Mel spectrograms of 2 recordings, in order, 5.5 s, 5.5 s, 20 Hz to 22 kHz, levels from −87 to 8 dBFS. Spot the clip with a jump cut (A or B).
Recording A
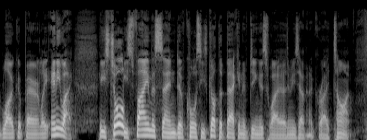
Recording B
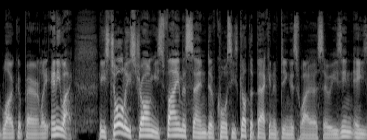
A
